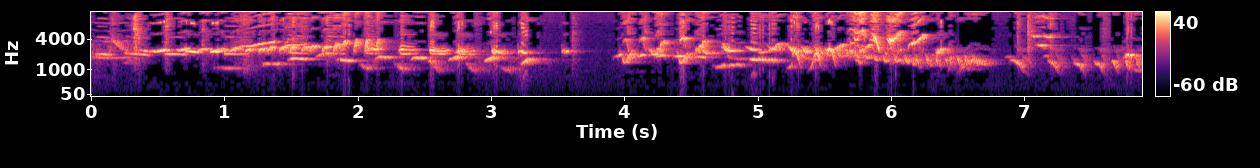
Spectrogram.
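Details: Contest white-rumped shama pouring out a long, loud run of fast whistles and trills, with one short pause midway and then a brilliant scratchy burst of 'tembakan' notes.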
